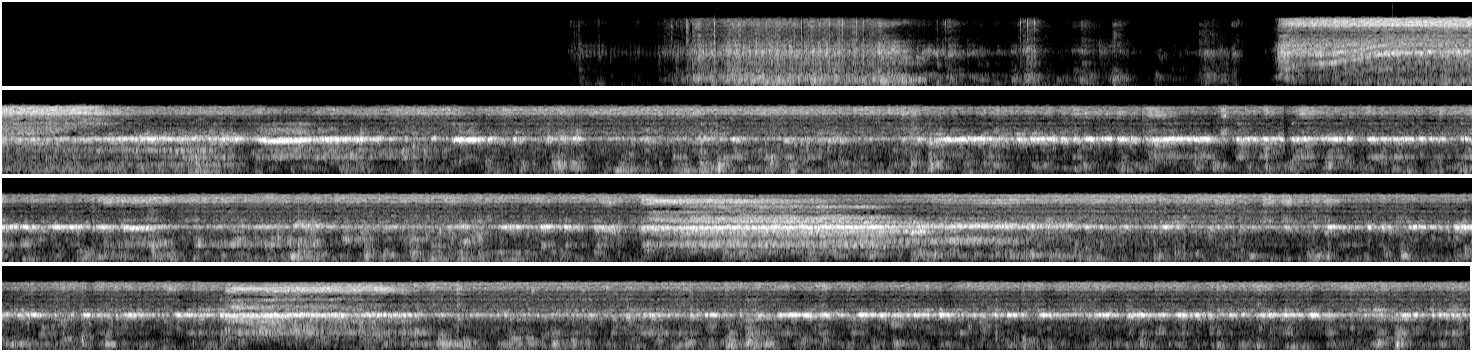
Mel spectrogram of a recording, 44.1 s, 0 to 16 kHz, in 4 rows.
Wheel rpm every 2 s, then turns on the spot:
0, 0, 10, 20, 20, 170, 230, 230, 230, 230, 230, 230, 230, 230, 210, 230, 230, 230, 230, 230, 230, 230.
6-8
